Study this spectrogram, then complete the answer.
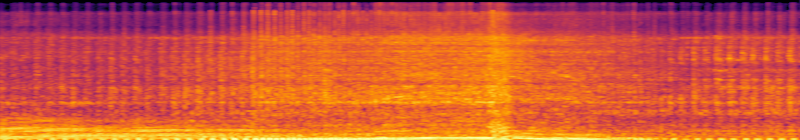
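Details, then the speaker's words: Yamaha Vixion motorcycle after repairing seizure caused by running out of oil, with oil filter replaced: engine picks up smoothly, holds an even note and returns to steady idle, no knocks, no smoke; healthy. "Suara makin halus, nggak ada asap, dan makin responsif. Kompresi padat banget guys."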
